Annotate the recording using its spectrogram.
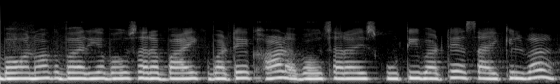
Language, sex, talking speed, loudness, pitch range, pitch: Bhojpuri, female, 150 wpm, -12 LUFS, 265-285 Hz, 270 Hz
